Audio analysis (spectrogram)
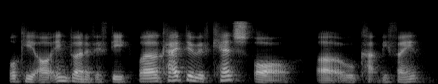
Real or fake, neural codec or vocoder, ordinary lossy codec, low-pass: fake; codec, 16 kHz, 0.2 kbps, FocalCodec; none; none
